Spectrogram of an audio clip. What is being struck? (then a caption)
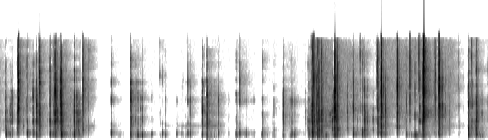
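Plastic game controller. Fingertips and nails press and tap the buttons of a small, hollow NES-style plastic game controller. Rapid, dry plastic clicks and taps come in uneven bursts, bright and thin with no low end, each one dying away almost instantly.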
